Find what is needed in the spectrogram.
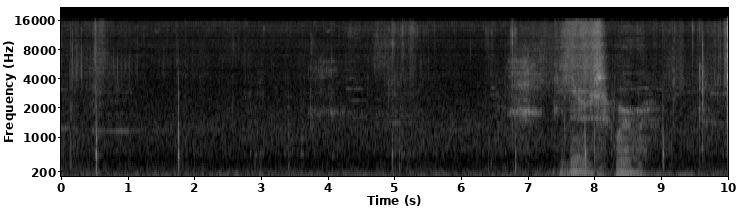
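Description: A low steady hum with a few faint, scattered clicks of small handling noises, then a man's voice for about a second and a half near the end.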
